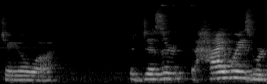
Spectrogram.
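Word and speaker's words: Jael: in the days of jl it's actually pronounced joa the desert the highways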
